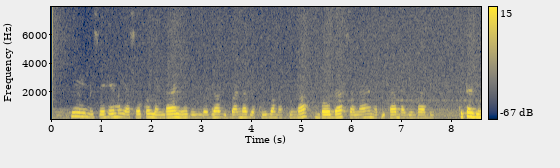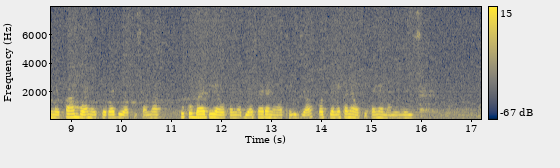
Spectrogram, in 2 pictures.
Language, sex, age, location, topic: Swahili, female, 25-35, Nairobi, finance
